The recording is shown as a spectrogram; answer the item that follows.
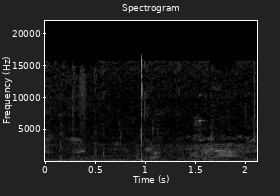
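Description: Football kicked in passing play: two sharp thuds, about half a second and a second in.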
